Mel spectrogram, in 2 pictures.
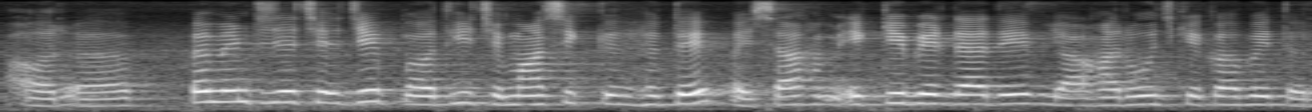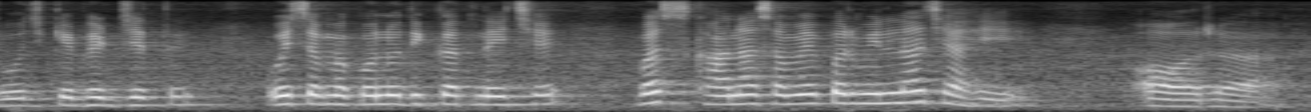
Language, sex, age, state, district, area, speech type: Maithili, female, 45-60, Bihar, Saharsa, urban, spontaneous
